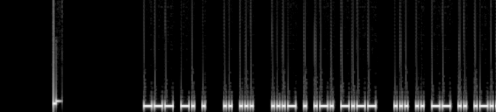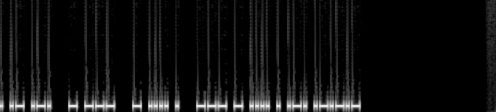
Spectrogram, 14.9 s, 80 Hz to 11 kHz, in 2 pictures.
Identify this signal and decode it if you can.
Morse code, heard as a keyed tone, about 29 wpm, 700 Hz. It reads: ONE IS VERY SIMILAR TO THE OTHER.
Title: Sentences from Top 1000 Words - Review Part 5 - 30wpm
